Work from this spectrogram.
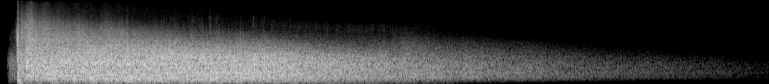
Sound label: Shipyards Thunder; Warframe; Grineer Shipyards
